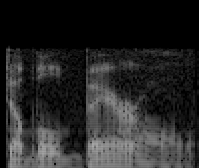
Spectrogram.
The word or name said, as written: double-barrel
